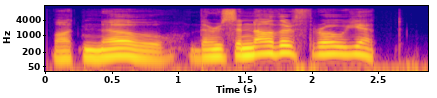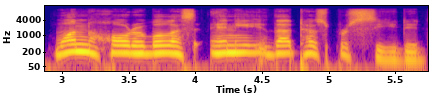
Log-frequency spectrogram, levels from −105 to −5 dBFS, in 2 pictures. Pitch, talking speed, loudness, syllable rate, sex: 150 Hz, 145 wpm, -16 LUFS, 4.5 syllables/s, male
